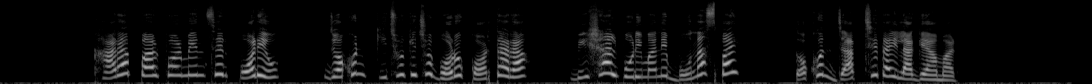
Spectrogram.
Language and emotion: Bengali, disgusted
